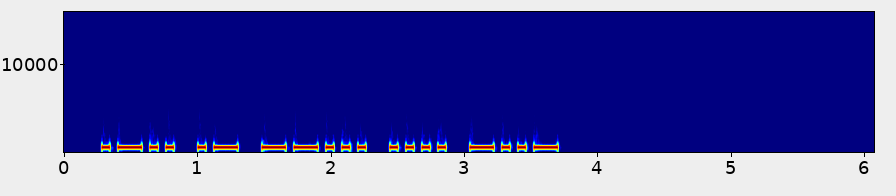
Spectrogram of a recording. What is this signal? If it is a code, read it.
Morse code, heard as a keyed tone, about 20 wpm, 700 Hz. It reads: LA7HX
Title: DXCC-100 Call Signs - 5 Characters - 20wpm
